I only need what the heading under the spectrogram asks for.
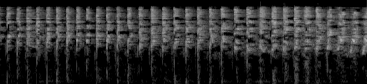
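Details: Ngekek from a lovebird, the long chatter said to lure opponents into joining in: loud, shrill, rhythmic pulses around eight per second, running continuously and growing slightly more intense toward the end.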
